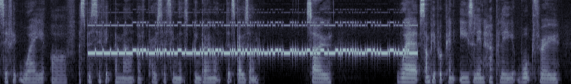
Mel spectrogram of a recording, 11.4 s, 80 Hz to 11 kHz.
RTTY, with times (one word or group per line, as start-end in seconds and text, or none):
3.1-4.3 YB9X4
4.4-5.5 YNCD2
5.6-6.8 RQZ9N
7.0-8.2 R30E4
